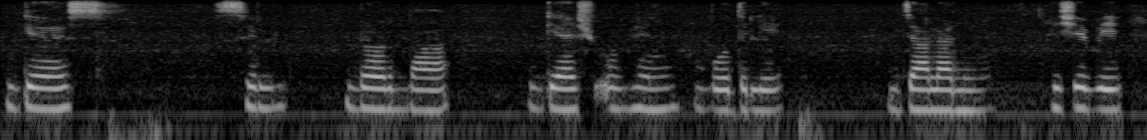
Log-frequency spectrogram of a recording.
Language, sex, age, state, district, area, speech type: Bengali, female, 18-30, West Bengal, Howrah, urban, spontaneous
